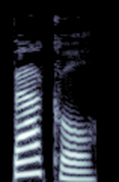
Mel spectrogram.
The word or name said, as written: bakal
